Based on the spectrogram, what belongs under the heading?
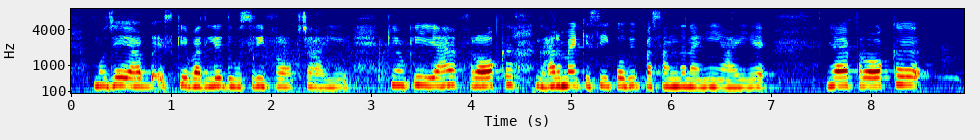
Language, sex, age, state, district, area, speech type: Hindi, female, 18-30, Madhya Pradesh, Seoni, urban, spontaneous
